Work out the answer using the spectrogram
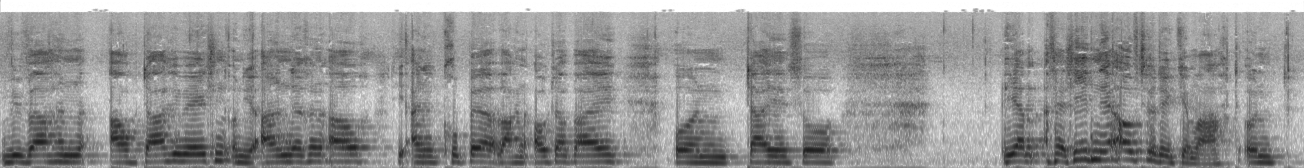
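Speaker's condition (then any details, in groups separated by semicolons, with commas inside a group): Down syndrome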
